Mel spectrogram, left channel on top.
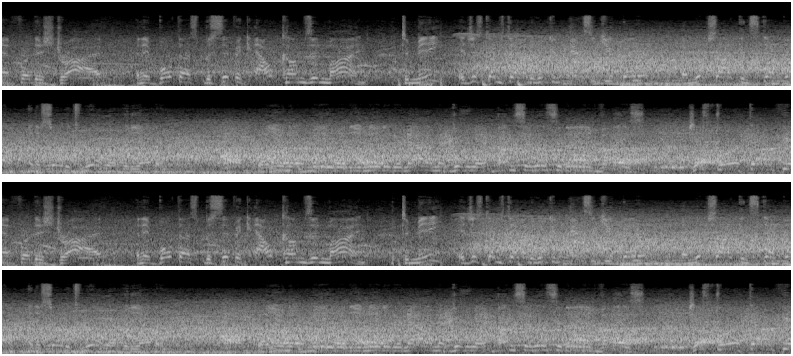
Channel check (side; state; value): both; normal; correlation 0.80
